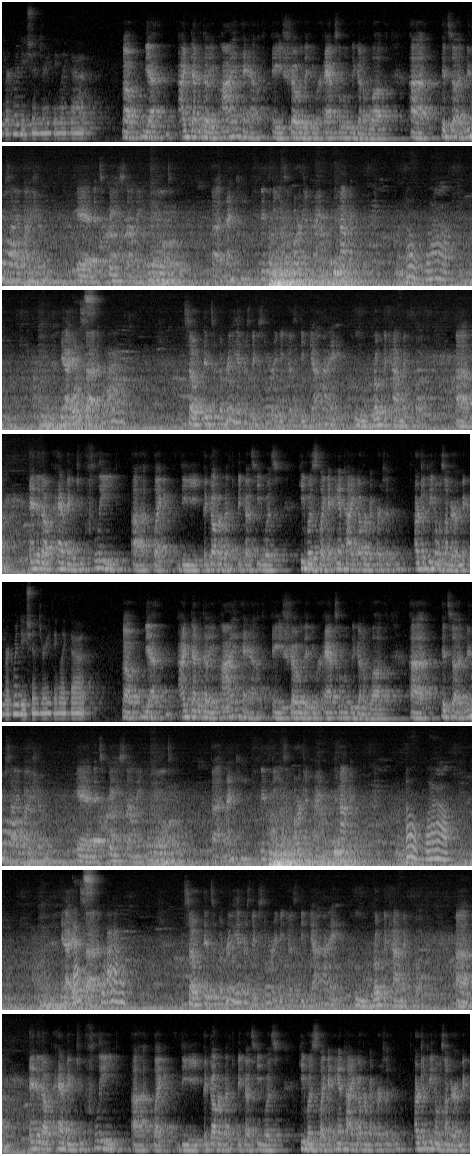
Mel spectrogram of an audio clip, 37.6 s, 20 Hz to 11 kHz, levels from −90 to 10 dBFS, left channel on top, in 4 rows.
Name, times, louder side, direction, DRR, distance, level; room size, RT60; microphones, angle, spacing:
voice 1, 0.0-1.6 17.5-18.4 20.2-21.3 28.0-28.4, right 4 dB, 40° right, 6 dB, 0.4 m, -31 dB
voice 2, 2.4-8.5 8.8-10.3 10.9-12.8 13.6-16.7 19.7-20.7 21.9-27.3 27.9-28.3 28.7-30.5 30.8-37.5, left 1 dB, 10° right, 0 dB, 1.4 m, -32 dB
sound 1, 9.4-29.0, equal, 20° left, 2.3 m, -30 dB
10.5 x 3.6 x 6.0 m, 1.4 s
head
